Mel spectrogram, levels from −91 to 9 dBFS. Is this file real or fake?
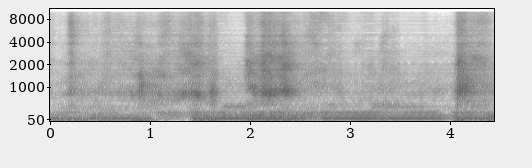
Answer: fake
